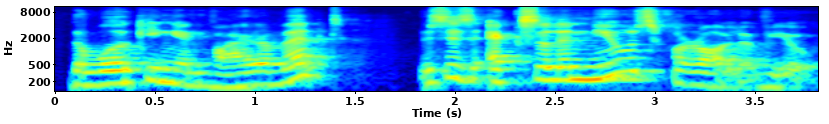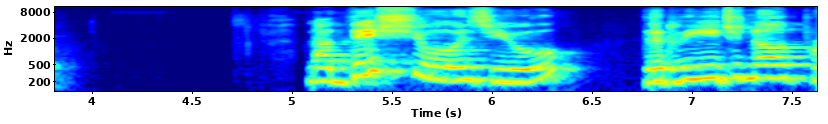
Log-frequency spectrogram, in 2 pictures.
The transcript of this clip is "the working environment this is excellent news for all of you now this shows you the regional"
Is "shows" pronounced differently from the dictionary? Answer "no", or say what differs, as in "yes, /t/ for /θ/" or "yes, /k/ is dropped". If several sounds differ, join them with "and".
no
